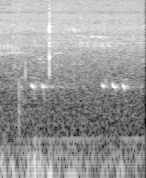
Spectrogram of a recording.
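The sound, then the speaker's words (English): A black-billed cuckoo, sitting in the open, calls twice, each a quick triplet of soft, hollow, evenly pitched coos, over a low steady background rumble. No one speaks. “So we got a black-billed cuckoo.”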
